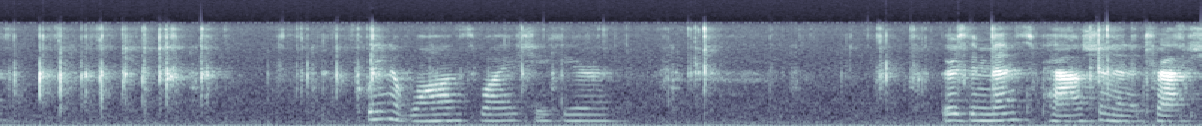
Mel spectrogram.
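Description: Playing cards shuffle and riffle in a woman's hands.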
